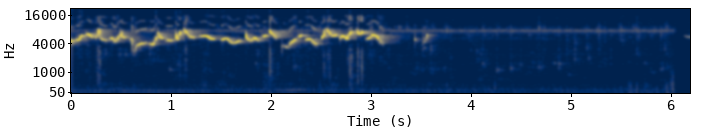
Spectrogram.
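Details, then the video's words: Leaf warbler song meant to prompt other birds to sing: about three seconds of quick, thin, looping whistled notes. It stops abruptly, leaving a faint steady high tone and low background hum. "Cikrak DAUN Receh Pancing Bunyi Burung Lain"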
